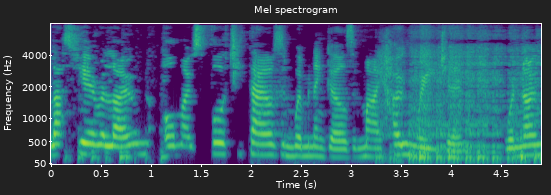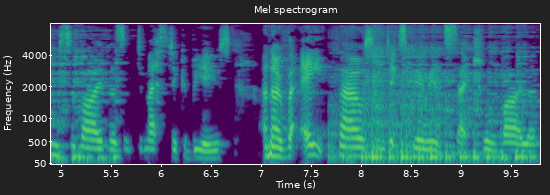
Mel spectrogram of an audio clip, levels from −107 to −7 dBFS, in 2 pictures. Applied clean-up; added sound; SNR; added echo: classical method Wiener filter.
